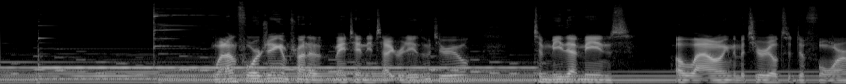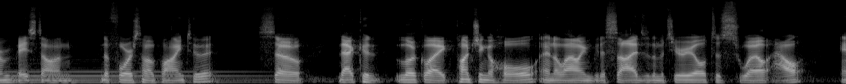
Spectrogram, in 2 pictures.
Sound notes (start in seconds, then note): 0.1 soft music continues; 1.6 metal clinking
